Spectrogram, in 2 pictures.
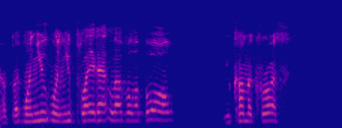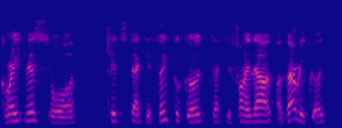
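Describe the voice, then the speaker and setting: A man with an American accent and a high pitch speaks at a moderate pace with ordinary pitch variation. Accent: Brooklyn Italian New York. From New York City. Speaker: high school basketball coach. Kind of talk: interview storytelling. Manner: animated.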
